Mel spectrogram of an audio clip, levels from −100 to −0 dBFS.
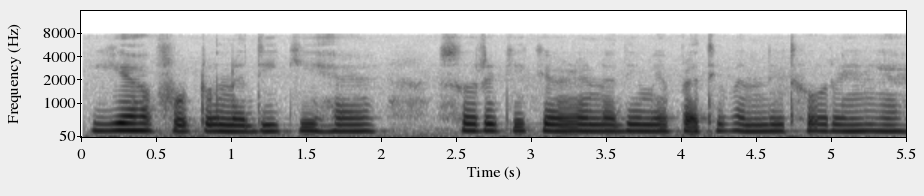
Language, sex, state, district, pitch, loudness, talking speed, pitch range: Hindi, female, Bihar, Saharsa, 190 Hz, -14 LUFS, 150 wpm, 185-195 Hz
